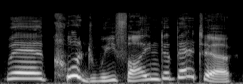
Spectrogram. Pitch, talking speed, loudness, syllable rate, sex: 230 Hz, 150 wpm, -15 LUFS, 3.6 syllables/s, male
